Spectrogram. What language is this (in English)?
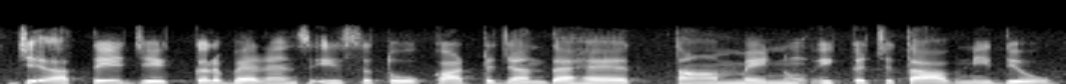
Punjabi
